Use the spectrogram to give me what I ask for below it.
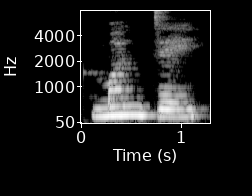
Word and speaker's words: Monday: Thế thì các con nhớ một điểm nữa cho cô, đó chính là dấu trọng âm sẽ nhấn vào âm tiết đầu tiên. Ok, Monday, very good.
